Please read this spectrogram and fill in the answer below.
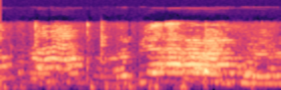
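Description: Children's voices, with one child's voice rising loudest in a long sing-song line about a second in.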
